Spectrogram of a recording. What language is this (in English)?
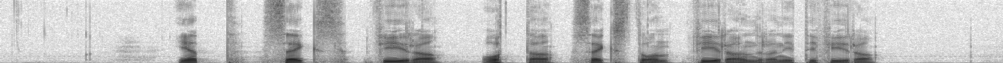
Swedish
